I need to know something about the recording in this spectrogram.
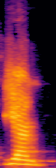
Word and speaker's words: piano: Se escribe igual, pero se dice diferente. ¿Sí me entiendes? En español lo lees piano. Bien. Y en inglés toca decir piano. Profe, así se dice piano, piano.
